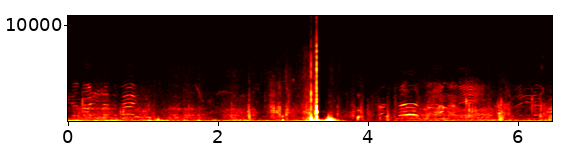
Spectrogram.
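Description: Players' voices calling and chatting across an open cricket ground, with low wind rumble on the microphone. A single sharp knock about three seconds in is the loudest sound.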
